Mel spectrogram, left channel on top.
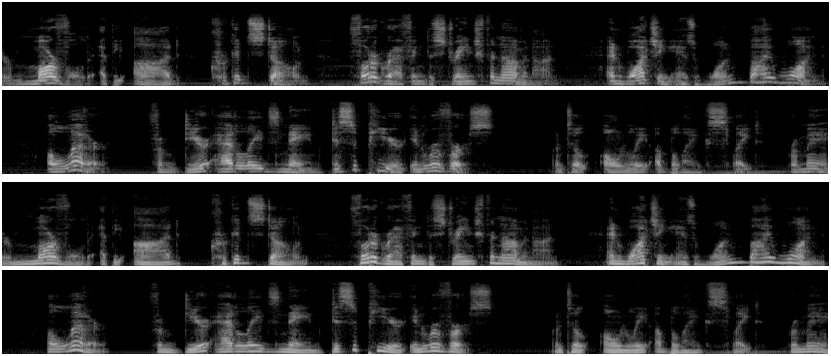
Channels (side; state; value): both; normal; correlation 0.27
